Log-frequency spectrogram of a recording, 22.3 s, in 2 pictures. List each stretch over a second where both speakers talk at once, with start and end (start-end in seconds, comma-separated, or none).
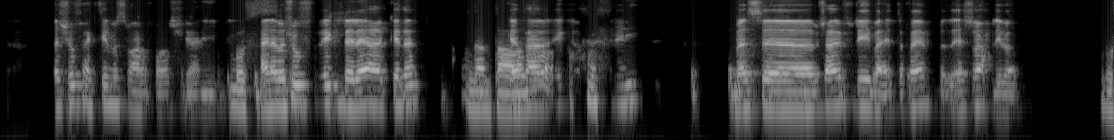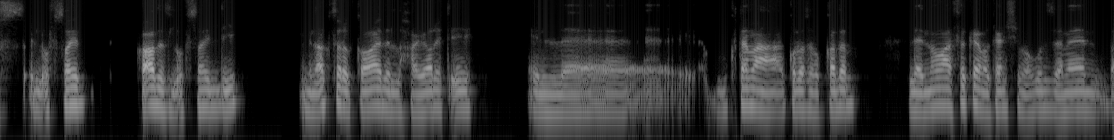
none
